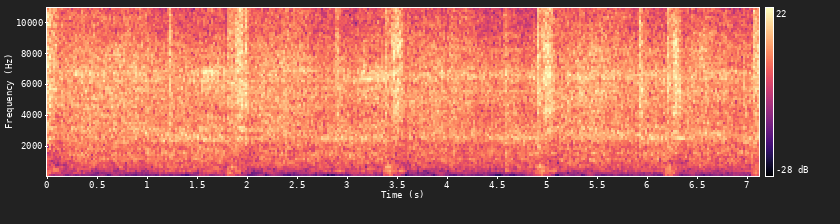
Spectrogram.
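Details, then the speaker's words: KTM two-stroke after replacing reed valve: crisp rising and falling revs with clean even firing through every blip, no stumble or misfire; sounds a lot better than before; normal revving. "So there you go, guys. So that's it. That's how she sounds now. A lot better."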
